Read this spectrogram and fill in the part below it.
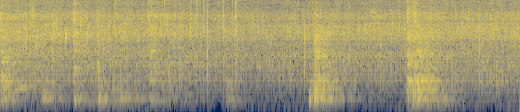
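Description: Potatoes and onion fry in hot oil, a steady close sizzle broken by a couple of louder stirring scrapes, with no talking.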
